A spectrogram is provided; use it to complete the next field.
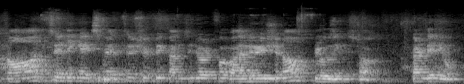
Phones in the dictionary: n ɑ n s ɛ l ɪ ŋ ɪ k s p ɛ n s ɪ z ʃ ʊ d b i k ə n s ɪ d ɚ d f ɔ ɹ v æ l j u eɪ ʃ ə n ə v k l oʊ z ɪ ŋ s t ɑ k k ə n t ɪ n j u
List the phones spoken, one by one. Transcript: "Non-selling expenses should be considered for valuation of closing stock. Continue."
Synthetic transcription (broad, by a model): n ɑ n s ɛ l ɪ ŋ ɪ k s p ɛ n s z ʃ ʊ d b i k ə n s ɪ d ɚ d f ɔ ɹ v æ l j u eɪ ʃ ə n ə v k l oʊ z ɪ ŋ s t ɑ k k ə n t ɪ n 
